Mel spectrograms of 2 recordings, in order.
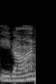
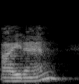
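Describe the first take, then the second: First: The word begins with an 'ee' sound. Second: The word begins with an 'eye' sound. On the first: "you are saying ईरान" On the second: "एज आयरन"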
